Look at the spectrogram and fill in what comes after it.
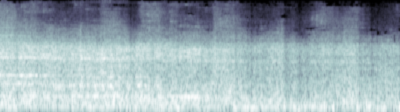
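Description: Freight train passing close by. The engine note of the trailing GL-class diesel locomotive fades over the first few seconds, then double-deck car-carrier wagons roll past with their steel wheels clattering on the rails.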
